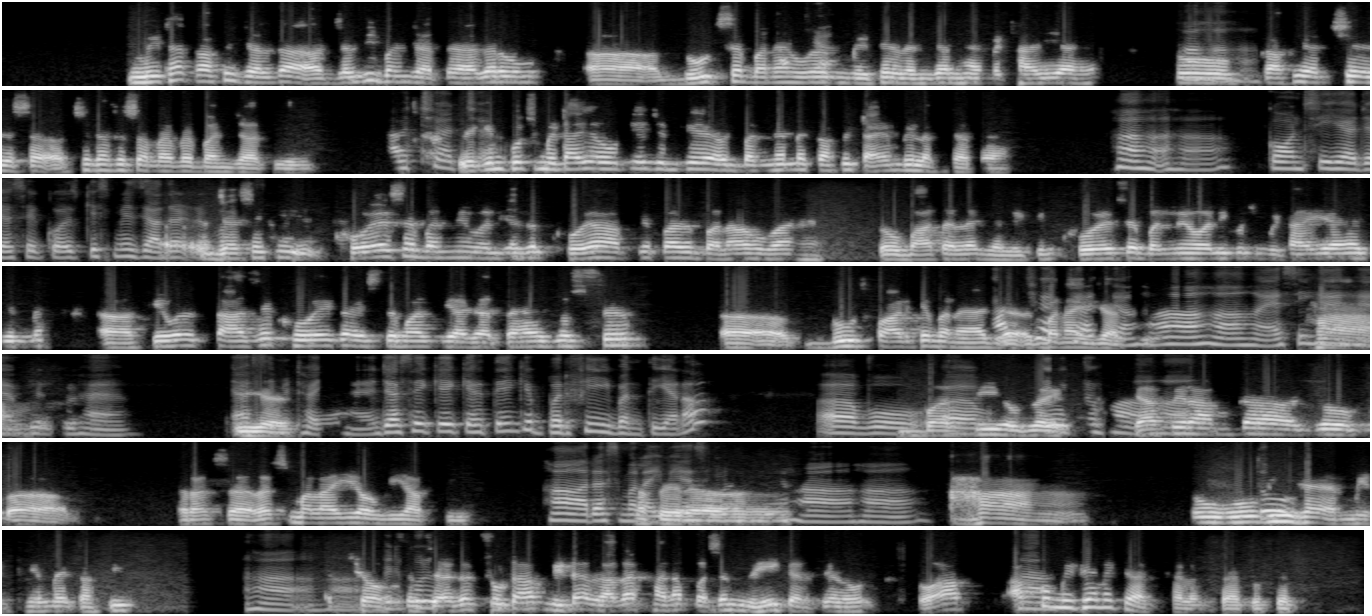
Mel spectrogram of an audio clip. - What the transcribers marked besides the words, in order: distorted speech; static; in English: "टाइम"; in English: "यस"; other background noise; tapping; in English: "ऑप्शन्स"
- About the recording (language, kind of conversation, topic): Hindi, unstructured, कौन से व्यंजन आपके लिए खास हैं और क्यों?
